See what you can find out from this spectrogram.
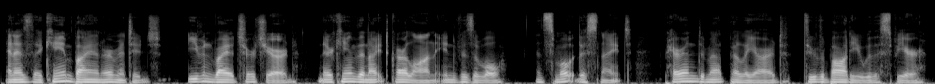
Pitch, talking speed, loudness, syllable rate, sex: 105 Hz, 190 wpm, -18 LUFS, 5.6 syllables/s, male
